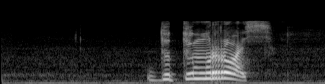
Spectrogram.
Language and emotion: Russian, angry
